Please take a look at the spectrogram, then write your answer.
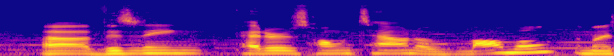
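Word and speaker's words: Malmö: here in Sweden uh visiting petter's hometown of Malmo am I saying that right Momo that's that's good perfectly fine perfectly fine pronunciation as many of the people probably already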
